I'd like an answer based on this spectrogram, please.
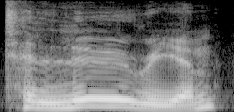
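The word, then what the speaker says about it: thorium: very well done indeed PA brilliant work um pronounced torium apparently if you touch it or ingest it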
